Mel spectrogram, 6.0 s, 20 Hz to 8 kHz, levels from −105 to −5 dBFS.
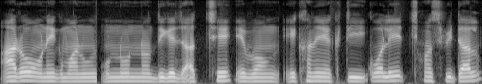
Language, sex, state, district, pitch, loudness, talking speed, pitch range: Bengali, male, West Bengal, Paschim Medinipur, 140 Hz, -26 LUFS, 130 wpm, 135-145 Hz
